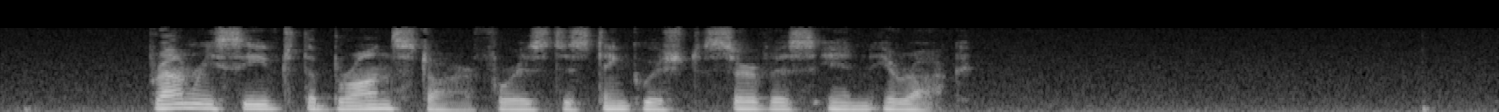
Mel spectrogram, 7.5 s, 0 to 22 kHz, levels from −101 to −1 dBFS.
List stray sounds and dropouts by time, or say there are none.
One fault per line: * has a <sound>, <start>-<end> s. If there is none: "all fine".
all fine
